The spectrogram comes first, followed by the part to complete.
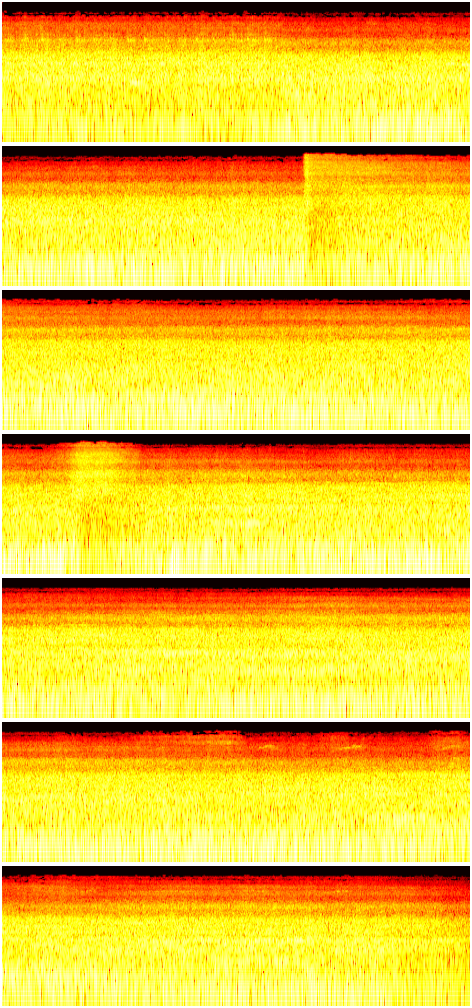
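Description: City street traffic with heavy buses running. A sharp click comes about eight seconds in, and a half-second air-brake hiss about halfway through.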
